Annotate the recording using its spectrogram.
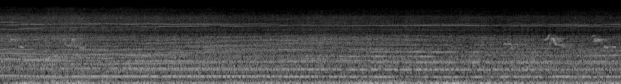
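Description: Eachine EX4 quadcopter's brushless motors and propellers humming steadily in flight, a droning tone that wavers slightly in pitch. A low rumble of wind on the microphone runs underneath.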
